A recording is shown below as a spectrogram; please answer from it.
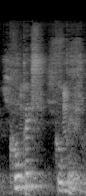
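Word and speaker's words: Cupich: Kupish, okay, thank you.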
